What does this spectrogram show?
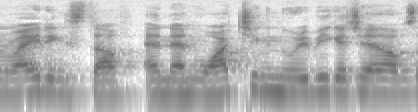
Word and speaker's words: Nuri Bilge Ceylan: watching paintings and writing stuff and then watching Nuri Bilge Ceylan. I was like, I need to slow down. Wait, also, can you pronounce his name for Americans who don't know him? Full name and Nuri Bilge Ceylan, not Nuri Bilge Ceylan.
